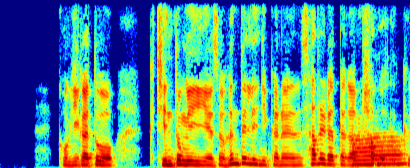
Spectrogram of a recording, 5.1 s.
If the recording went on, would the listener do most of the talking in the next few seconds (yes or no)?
no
